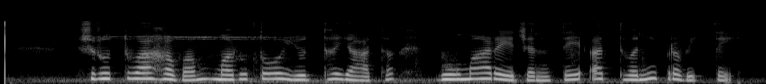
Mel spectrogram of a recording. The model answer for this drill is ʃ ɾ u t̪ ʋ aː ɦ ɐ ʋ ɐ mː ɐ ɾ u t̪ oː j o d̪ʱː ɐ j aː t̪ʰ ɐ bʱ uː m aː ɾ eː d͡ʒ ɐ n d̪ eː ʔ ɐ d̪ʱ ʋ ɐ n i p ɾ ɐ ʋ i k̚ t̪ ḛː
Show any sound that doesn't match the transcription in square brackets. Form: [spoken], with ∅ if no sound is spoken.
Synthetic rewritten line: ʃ ɾ u t̪ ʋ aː ɦ ɐ ʋ ɐ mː ɐ ɾ u t̪ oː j [u] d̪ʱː ɐ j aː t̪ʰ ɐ bʱ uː m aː ɾ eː d͡ʒ ɐ n [t̪] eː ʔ ɐ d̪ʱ ʋ ɐ n i p ɾ ɐ ʋ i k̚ t̪ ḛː

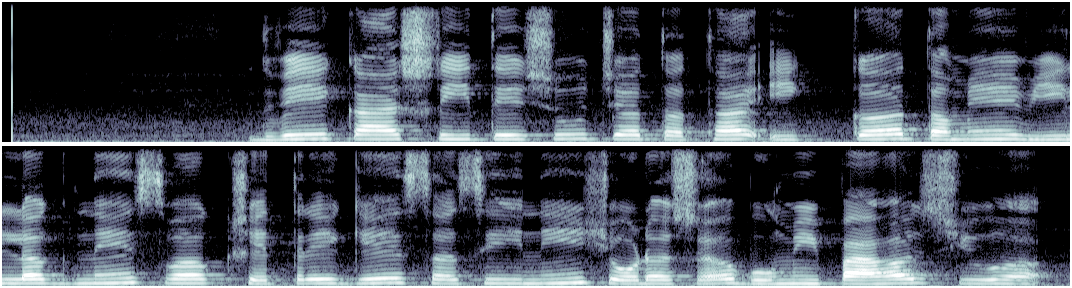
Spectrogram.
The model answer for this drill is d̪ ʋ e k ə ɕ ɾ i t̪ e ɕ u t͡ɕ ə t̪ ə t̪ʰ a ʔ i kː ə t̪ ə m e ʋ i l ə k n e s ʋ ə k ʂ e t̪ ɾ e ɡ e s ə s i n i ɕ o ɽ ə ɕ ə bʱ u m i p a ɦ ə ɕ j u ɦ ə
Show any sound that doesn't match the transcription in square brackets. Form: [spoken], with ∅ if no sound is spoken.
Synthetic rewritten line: d̪ ʋ e k [a] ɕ ɾ i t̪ e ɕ u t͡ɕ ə t̪ ə t̪ʰ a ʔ i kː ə t̪ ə m e ʋ i l ə [ɡ] n e s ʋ ə k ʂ e t̪ ɾ e ɡ e s ə s i n i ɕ o ɽ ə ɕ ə bʱ u m i p a ɦ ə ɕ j u ɦ ə

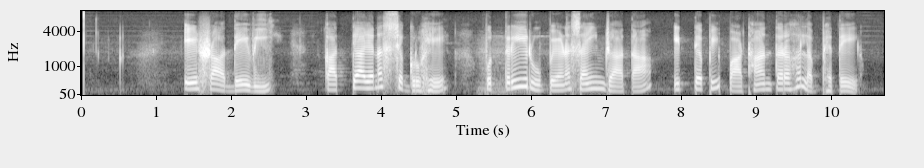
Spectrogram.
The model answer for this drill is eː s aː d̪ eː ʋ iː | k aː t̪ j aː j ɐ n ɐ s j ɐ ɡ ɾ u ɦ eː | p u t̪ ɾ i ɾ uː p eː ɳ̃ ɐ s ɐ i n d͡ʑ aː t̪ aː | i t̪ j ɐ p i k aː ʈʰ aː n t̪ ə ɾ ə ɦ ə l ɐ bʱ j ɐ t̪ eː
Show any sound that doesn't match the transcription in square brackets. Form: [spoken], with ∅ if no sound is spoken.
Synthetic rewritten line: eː [ʂ] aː d̪ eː ʋ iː | k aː t̪ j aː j ɐ n ɐ s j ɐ ɡ ɾ u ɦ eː | p u t̪ ɾ [iː] ɾ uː p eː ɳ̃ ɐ s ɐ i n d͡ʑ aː t̪ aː | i t̪ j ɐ p i [p] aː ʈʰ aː n t̪ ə ɾ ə ɦ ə l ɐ bʱ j ɐ t̪ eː

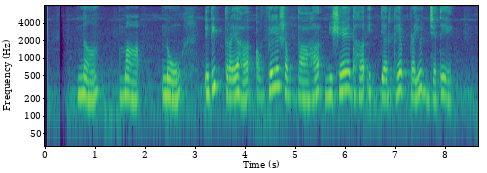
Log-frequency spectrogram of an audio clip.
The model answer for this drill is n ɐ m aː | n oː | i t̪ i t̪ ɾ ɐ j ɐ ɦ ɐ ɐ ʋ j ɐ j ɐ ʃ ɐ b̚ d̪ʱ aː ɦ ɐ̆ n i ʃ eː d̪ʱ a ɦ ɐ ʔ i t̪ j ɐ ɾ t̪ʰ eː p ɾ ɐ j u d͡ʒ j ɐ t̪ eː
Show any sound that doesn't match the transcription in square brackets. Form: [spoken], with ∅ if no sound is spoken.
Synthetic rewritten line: n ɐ m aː | n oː | i t̪ i t̪ ɾ ɐ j ɐ ɦ ɐ ɐ ʋ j ɐ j ɐ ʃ ɐ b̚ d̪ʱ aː ɦ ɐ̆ n i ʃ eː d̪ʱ [ɐ] ɦ ɐ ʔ i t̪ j ɐ ɾ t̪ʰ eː p ɾ ɐ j u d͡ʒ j ɐ t̪ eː

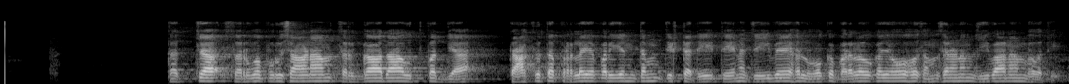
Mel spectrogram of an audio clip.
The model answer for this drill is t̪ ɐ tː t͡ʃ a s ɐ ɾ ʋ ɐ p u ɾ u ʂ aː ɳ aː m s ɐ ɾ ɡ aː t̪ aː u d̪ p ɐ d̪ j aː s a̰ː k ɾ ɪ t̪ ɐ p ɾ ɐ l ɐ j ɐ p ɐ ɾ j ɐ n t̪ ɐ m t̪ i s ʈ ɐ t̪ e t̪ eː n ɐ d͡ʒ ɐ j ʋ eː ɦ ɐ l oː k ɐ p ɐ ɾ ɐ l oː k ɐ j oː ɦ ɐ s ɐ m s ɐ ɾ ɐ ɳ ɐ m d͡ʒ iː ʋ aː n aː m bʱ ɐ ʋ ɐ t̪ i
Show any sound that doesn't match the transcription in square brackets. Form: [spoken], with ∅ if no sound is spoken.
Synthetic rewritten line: t̪ ɐ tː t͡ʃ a s ɐ ɾ ʋ ɐ p u ɾ u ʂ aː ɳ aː m s ɐ ɾ ɡ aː [d̪] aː u [t̪] p ɐ d̪ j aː s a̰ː k ɾ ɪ t̪ ɐ p ɾ ɐ l ɐ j ɐ p ɐ ɾ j ɐ n t̪ ɐ m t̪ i [ʂ] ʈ ɐ t̪ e t̪ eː n ɐ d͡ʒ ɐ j ʋ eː ɦ ɐ l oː k ɐ p ɐ ɾ ɐ l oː k ɐ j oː ɦ ɐ s ɐ m s ɐ ɾ ɐ ɳ ɐ m d͡ʒ iː ʋ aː n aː m bʱ ɐ ʋ ɐ t̪ i

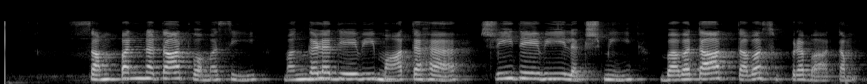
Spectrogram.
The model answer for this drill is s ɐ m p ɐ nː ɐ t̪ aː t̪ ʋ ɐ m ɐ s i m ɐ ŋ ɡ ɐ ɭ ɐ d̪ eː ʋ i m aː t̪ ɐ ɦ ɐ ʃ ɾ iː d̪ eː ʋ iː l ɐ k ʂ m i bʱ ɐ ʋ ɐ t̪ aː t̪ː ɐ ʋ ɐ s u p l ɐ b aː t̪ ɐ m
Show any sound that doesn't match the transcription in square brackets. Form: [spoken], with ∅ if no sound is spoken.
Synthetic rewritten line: s ɐ m p ɐ nː ɐ t̪ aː t̪ ʋ ɐ m ɐ s i m ɐ ŋ ɡ ɐ ɭ ɐ d̪ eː ʋ i m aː t̪ ɐ ɦ ɐ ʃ ɾ iː d̪ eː ʋ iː l ɐ k ʂ m i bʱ ɐ ʋ ɐ t̪ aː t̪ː ɐ ʋ ɐ s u p [ɾ] ɐ b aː t̪ ɐ m

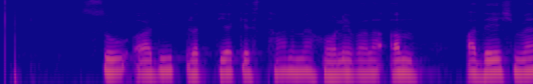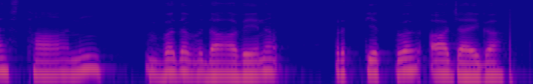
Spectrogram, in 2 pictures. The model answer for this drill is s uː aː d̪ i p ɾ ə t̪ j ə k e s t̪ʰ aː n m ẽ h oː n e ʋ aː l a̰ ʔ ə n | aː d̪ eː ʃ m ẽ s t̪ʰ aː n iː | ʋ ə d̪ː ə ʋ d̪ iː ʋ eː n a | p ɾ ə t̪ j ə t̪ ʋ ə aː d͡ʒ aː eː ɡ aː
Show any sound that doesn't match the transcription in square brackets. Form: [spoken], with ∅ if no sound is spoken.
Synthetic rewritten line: s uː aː d̪ i p ɾ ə t̪ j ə k e s t̪ʰ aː n m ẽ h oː n e ʋ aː l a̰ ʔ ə [m] | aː d̪ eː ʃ m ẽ s t̪ʰ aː n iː | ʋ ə [d̪] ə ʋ d̪ [aː] ʋ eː n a | p ɾ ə t̪ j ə t̪ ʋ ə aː d͡ʒ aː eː ɡ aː

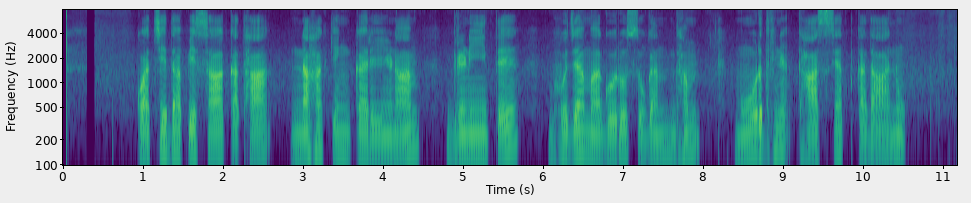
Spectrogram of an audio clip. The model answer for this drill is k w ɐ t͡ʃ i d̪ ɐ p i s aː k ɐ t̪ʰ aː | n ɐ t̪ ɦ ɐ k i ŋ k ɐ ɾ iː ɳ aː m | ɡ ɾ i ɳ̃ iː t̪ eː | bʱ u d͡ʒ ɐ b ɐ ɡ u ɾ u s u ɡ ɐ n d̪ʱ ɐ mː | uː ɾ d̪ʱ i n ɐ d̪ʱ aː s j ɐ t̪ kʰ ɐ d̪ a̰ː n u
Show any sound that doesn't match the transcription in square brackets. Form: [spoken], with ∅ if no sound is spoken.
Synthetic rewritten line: k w ɐ t͡ʃ i d̪ ɐ p i s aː k ɐ t̪ʰ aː | n ɐ [∅] ɦ ɐ k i ŋ k ɐ ɾ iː ɳ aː m | ɡ ɾ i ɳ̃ iː t̪ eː | bʱ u d͡ʒ ɐ [m] ɐ ɡ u ɾ u s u ɡ ɐ n d̪ʱ ɐ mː | uː ɾ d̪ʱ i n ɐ d̪ʱ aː s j ɐ t̪ [k] ɐ d̪ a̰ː n u

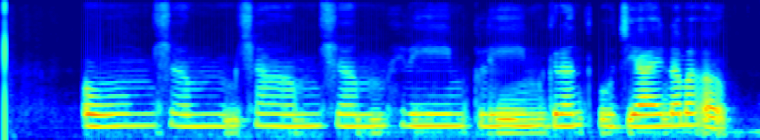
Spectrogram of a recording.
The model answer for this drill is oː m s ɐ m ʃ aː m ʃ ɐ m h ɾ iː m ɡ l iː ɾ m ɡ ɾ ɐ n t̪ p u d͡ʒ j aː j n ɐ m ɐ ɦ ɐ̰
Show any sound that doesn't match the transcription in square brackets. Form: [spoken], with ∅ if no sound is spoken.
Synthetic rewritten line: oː m [ʃ] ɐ m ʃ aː m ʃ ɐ m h ɾ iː m [k] l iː [∅] m ɡ ɾ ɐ n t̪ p u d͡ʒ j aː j n ɐ m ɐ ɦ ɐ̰

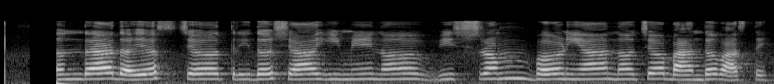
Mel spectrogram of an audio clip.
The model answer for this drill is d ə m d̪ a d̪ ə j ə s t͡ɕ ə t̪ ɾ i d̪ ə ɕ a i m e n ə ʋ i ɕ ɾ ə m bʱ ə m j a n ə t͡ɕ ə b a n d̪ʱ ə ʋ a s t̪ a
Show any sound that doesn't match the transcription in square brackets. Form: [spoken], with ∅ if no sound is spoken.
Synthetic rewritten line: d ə [n] d̪ a d̪ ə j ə s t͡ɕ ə t̪ ɾ i d̪ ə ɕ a i m e n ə ʋ i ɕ ɾ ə m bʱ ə [ɳ] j a n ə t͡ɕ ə b a n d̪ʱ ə ʋ a s t̪ [e]

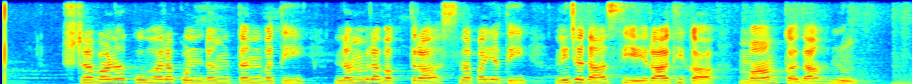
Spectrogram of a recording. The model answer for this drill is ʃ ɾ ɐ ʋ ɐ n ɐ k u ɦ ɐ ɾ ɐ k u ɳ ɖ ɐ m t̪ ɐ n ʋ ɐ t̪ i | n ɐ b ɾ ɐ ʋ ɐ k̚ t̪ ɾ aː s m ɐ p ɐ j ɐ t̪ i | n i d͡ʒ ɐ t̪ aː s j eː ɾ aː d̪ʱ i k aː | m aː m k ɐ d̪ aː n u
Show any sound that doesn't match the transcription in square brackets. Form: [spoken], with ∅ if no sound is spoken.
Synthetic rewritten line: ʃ ɾ ɐ ʋ ɐ [ɳ] ɐ k u ɦ ɐ ɾ ɐ k u ɳ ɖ ɐ m t̪ ɐ n ʋ ɐ t̪ i | n ɐ [m] ɾ ɐ ʋ ɐ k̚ t̪ ɾ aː s [n] ɐ p ɐ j ɐ t̪ i | n i d͡ʒ ɐ [d̪] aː s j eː ɾ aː d̪ʱ i k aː | m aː m k ɐ d̪ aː n u

